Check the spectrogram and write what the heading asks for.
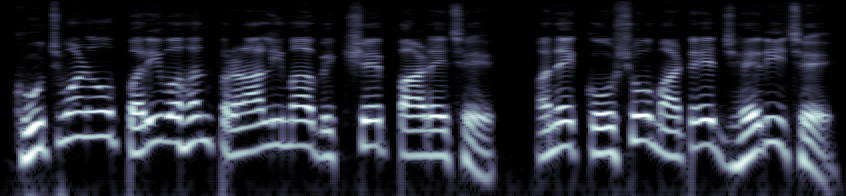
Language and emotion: Gujarati, neutral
